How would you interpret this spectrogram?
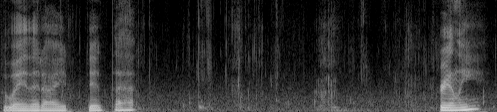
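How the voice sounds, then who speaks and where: A young woman playing a smitten, protective girl at camp in an intimate ASMR roleplay, speaking earnestly and haltingly. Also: deep voice, fairly even intonation, vocal fry, mellow. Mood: shy, hopeful. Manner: halting, earnest, giggly, stammering. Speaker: audio roleplay performer.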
